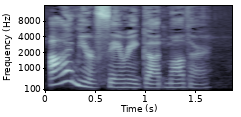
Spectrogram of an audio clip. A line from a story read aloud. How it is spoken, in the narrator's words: said kindly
